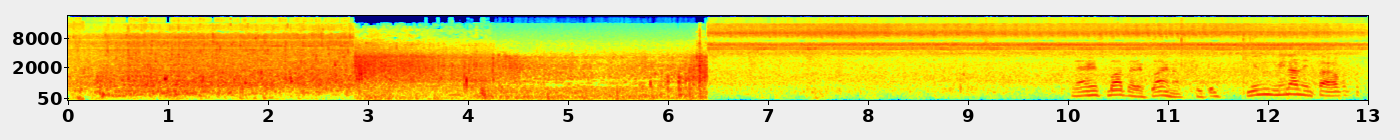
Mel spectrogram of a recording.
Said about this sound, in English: The cool, refreshing creek was definitely worth the hike.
